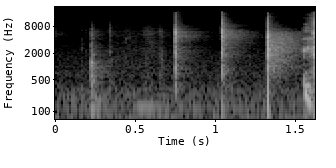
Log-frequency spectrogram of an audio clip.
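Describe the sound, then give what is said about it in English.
Four or five sharp hand claps at an uneven pace, the first softer and the rest crisp and bright, with no one speaking. “This is a clap. I just that that sound is a clap.”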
